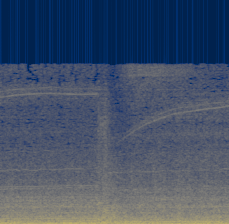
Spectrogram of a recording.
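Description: A racing car's gearbox clicks through a quick upshift.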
